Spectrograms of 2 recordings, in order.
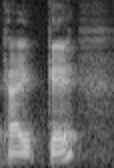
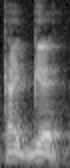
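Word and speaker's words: Kaige: Bueno, pues en la película de Kai-ke, es que quiero pronunciar la G como más G, pero bueno, sí, vamos, Kai-ge, si queremos, Kai-ge, ge.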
